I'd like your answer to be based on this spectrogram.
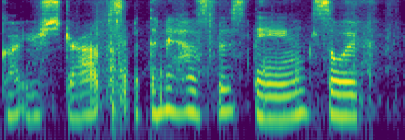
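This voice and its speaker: A woman talks at medium pitch and a very slow pace. Her intonation stays monotone and flat. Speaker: product reviewer. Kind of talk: product review. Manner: whispering.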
